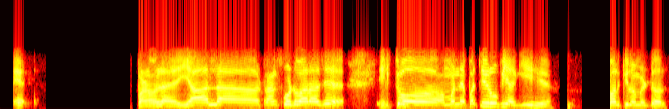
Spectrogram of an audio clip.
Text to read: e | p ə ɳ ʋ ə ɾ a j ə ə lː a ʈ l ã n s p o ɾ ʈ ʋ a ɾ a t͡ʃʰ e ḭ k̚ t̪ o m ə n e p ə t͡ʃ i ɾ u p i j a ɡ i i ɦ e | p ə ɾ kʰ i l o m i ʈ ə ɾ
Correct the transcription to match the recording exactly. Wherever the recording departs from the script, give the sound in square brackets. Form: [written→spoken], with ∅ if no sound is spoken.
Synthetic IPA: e | p ə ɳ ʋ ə [ɾ→l] a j [ə→a] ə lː a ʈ [l→ɾ] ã n s p o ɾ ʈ ʋ a ɾ a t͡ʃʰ e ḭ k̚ t̪ o m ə n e p ə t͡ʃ i ɾ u p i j a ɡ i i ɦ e | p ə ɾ [kʰ→k] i l o m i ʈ ə ɾ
